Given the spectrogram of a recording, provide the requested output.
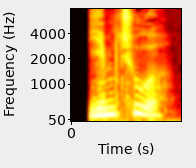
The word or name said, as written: hjemtur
